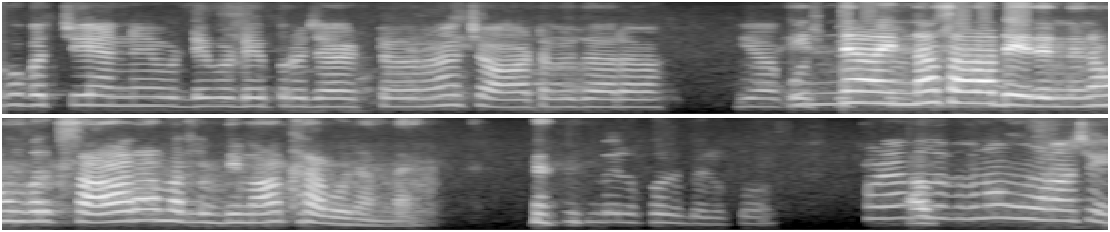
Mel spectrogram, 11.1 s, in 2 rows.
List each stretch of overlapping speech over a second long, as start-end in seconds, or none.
4.0-5.6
